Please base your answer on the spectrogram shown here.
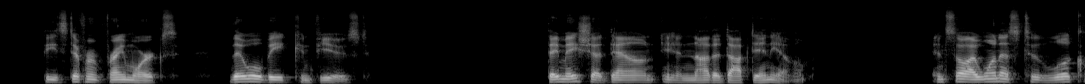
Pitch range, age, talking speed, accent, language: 100-115 Hz, 50-69, 135 wpm, American, English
